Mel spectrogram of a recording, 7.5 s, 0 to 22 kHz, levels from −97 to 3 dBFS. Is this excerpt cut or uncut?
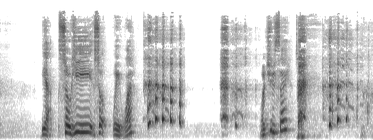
cut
